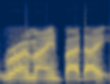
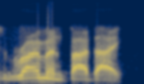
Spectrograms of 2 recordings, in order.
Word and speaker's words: Romain Bardet: It is not Romain Bardet. It is Roman Bardet. The I is always silent in a Frenchman's name.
